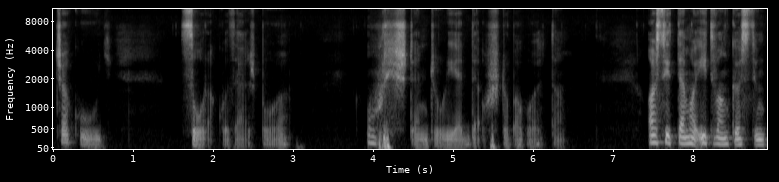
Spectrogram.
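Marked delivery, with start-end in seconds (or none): 0.0-3.0 low, slow near-whisper; quietly repeating the guards' cruelty, hushed. A narrator's reading. Grim quoted story ends. 3.9-6.4 ashamed whisper, much softer; writing to Sydney in shame, whispered. A narrator's reading. Confessing shame in letter.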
